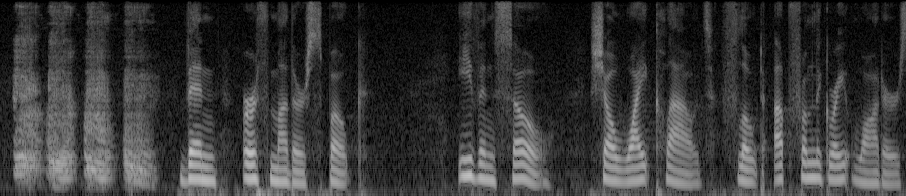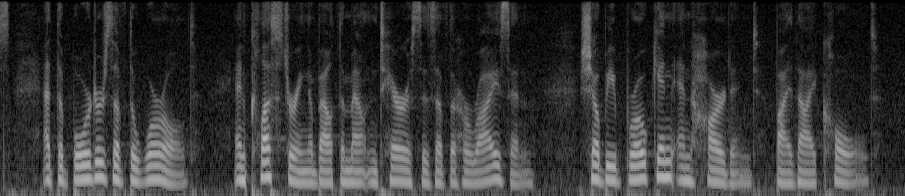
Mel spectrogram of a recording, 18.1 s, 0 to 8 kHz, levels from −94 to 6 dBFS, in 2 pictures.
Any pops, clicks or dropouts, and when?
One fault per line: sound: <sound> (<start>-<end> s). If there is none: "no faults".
sound: throat clearing (0.1-1.6 s)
